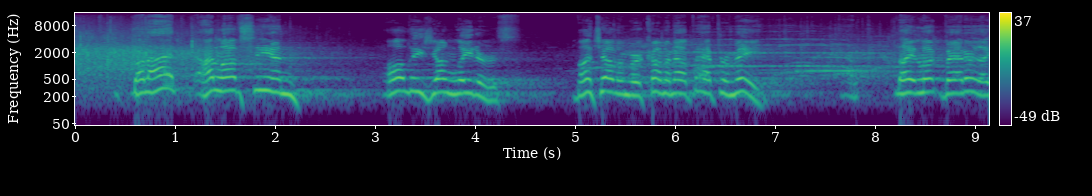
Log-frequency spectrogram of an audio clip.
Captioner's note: cheers and applause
